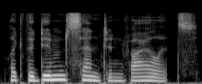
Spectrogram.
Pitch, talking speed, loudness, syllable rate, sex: 180 Hz, 180 wpm, -18 LUFS, 3.9 syllables/s, female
